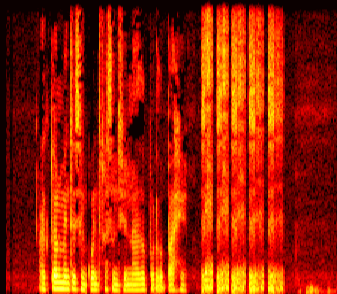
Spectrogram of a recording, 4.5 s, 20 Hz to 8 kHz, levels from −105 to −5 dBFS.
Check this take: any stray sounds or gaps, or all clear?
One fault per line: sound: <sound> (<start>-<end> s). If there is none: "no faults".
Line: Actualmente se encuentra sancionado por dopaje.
sound: laugh (2.7-3.8 s)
